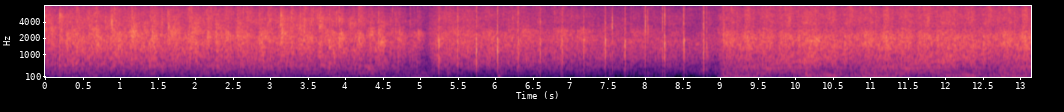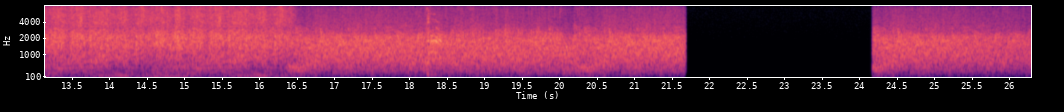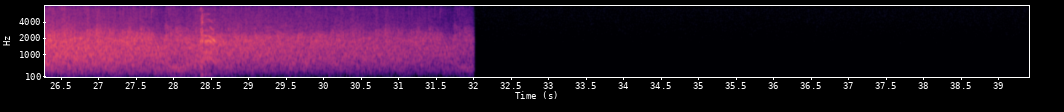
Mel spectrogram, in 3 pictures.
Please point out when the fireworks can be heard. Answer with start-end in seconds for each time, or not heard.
not heard.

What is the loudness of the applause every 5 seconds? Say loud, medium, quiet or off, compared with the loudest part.
loud, loud, loud, loud, loud, medium, quiet, off.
